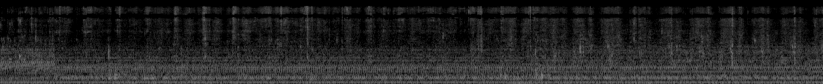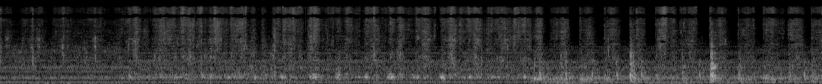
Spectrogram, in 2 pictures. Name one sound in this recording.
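A stiff brush scrubs metal in soapy liquid.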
